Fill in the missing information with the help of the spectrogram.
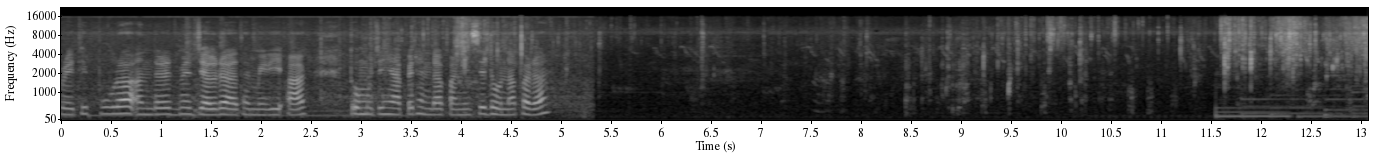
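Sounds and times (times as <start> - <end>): chickens clucking: 7.0 - 11.5.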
